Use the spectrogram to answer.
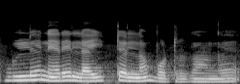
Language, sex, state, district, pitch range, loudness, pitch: Tamil, female, Tamil Nadu, Kanyakumari, 140-185 Hz, -13 LUFS, 165 Hz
